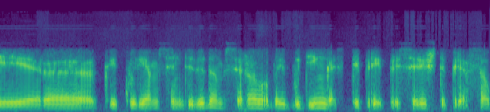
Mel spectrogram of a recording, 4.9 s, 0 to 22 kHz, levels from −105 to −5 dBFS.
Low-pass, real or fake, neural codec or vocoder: 14.4 kHz; real; none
